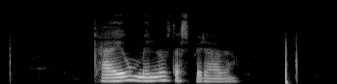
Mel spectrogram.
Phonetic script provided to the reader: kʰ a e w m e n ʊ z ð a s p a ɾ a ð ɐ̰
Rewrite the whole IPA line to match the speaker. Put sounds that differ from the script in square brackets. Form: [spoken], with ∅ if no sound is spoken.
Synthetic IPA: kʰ a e w m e n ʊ z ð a s p [e] ɾ a ð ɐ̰

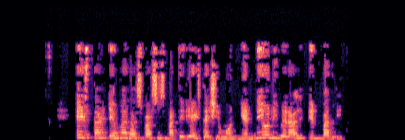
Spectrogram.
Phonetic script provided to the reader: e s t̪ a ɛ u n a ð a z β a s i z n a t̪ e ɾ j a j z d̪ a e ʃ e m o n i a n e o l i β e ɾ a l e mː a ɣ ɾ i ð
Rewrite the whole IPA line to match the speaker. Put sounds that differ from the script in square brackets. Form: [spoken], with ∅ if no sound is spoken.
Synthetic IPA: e s t̪ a ɛ u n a ð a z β a s [e] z [m] a t̪ e ɾ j a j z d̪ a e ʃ e m o n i a n e o l i β e ɾ a l e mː a [ð] ɾ i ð

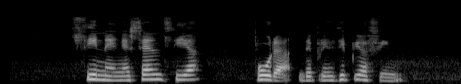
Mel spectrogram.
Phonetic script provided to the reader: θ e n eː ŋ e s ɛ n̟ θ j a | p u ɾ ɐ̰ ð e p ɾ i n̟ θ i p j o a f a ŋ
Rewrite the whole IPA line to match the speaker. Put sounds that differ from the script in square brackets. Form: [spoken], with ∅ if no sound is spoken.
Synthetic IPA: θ [i] n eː ŋ e s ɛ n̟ θ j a | p u ɾ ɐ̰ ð e p ɾ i n̟ θ i p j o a f [i] ŋ

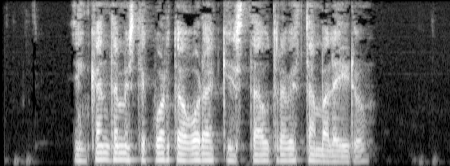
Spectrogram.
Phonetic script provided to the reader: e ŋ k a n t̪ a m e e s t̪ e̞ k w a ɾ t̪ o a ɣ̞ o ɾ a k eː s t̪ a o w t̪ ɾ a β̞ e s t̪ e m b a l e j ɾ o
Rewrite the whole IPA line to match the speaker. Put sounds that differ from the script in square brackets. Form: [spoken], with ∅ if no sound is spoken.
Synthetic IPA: e ŋ k a n t̪ a m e e s t̪ e̞ k w a ɾ t̪ o a ɣ̞ o ɾ a k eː s t̪ a o w t̪ ɾ a β̞ e [θ] t̪ [a] m b a l e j ɾ o

